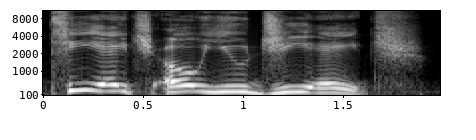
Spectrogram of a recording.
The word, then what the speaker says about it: though: Though, T-H-O-U-G-H. How many of you hate that word because you don't understand why do we have all these extra letters? Why is it pronounced though, but they have the O-U-G-H?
